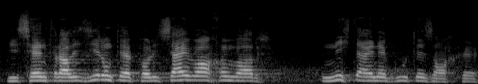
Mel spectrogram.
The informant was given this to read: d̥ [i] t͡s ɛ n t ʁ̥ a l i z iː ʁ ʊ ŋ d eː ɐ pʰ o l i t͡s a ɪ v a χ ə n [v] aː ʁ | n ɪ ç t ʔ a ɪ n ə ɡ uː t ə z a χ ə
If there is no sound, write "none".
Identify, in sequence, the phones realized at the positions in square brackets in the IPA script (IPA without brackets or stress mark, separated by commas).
iː, v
